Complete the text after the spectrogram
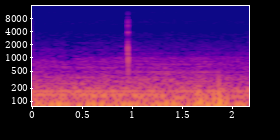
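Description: A putter taps a golf ball on the green, faint in the distance.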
